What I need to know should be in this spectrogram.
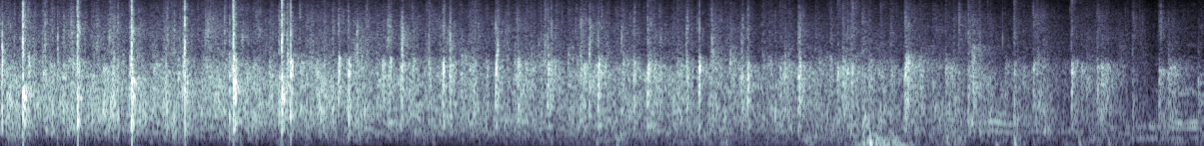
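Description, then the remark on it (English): A crowd applauds the panelists and audience at the end of a panel discussion, steadily for several seconds, a dense wash of many hands clapping with a few sharper individual claps standing out early on, fading slightly toward the end. “So a round of applause for our panelists and for all of you.”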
